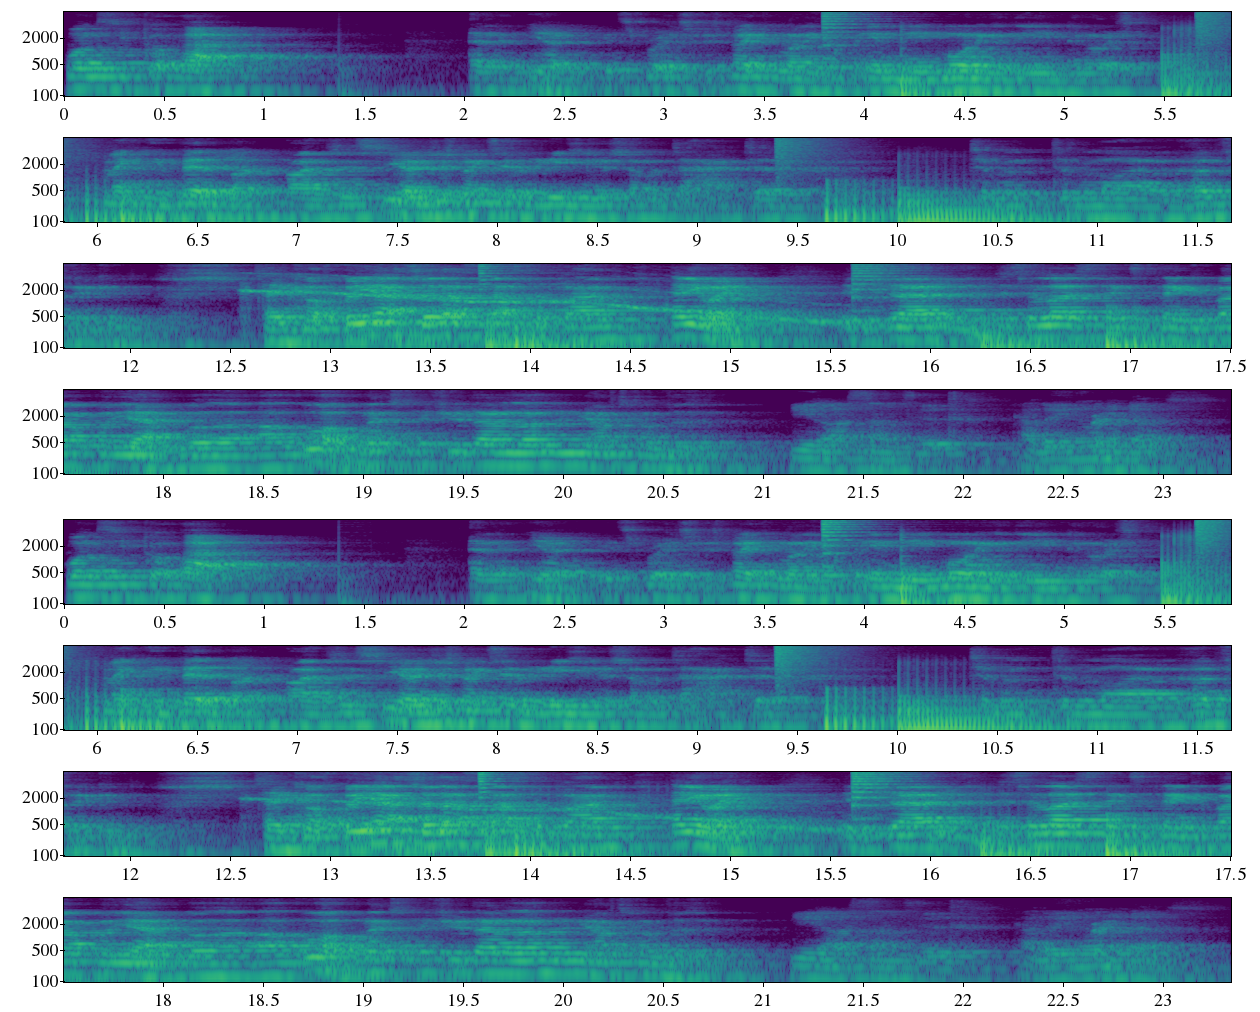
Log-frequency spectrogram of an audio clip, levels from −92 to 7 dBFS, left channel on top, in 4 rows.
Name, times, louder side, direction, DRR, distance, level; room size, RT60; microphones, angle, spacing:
voice 1, 0.0-0.9 2.0-5.3 6.0-9.7 10.4-16.1 16.3-20.7 22.6-22.7, equal, ahead, -6 dB, 2.6 m, -30 dB
sound 1, 1.4-1.5 3.8-4.4 5.5-6.8 9.4-11.1 13.7-14.7 15.6-15.9 16.2-17.6, right 3 dB, 25° right, 0.4 m, -26 dB
voice 2, 2.3-2.6 6.5-6.8 9.6-10.0 13.4-13.7 15.8-16.1 21.1-23.2, left 1 dB, 55° left, -7 dB, 2.4 m, -41 dB
sound 2, 12.5-18.3, left 5 dB, 35° left, 0.5 m, -38 dB
12.5 x 5.3 x 5.9 m, 1.3 s
head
